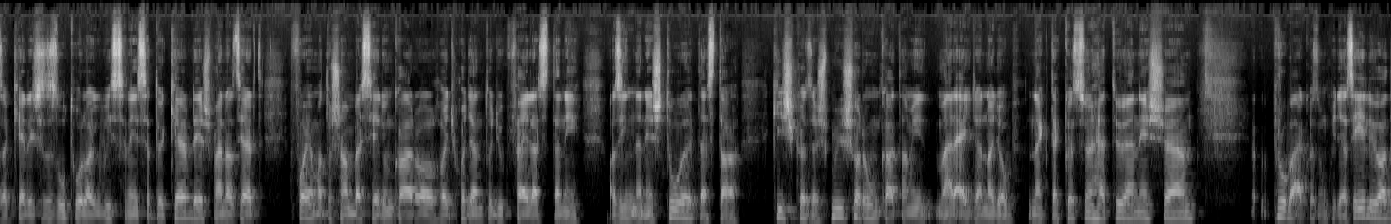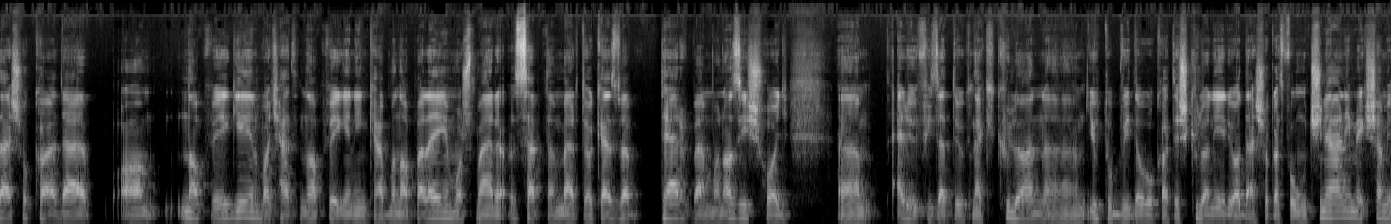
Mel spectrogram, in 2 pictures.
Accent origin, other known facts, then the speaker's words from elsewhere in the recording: Budapest, Hungary; és ez így budapestiként sokkal jobban azért így átüti az inger küszöbünket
